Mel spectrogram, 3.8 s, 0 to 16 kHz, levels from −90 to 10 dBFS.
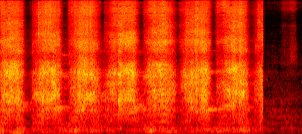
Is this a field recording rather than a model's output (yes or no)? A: no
